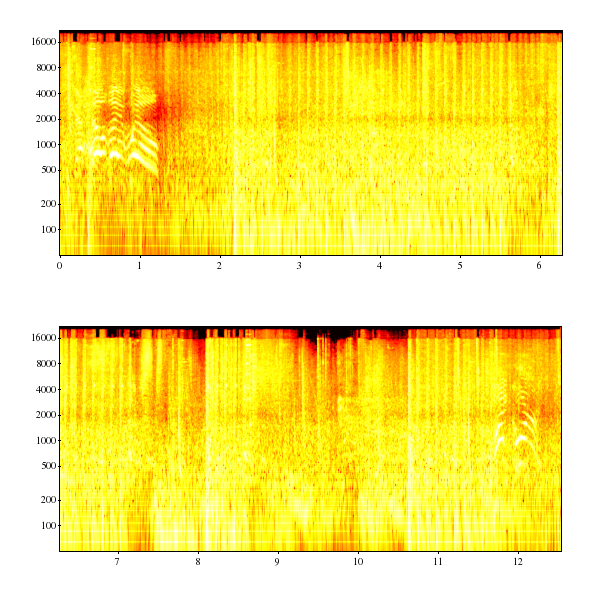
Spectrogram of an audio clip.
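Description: Rapid automatic gunfire rattles almost continuously through a firefight in Mass Effect Andromeda, loud and dense with sharper bursts, while voices shout briefly near the start and end.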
